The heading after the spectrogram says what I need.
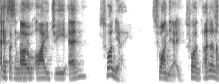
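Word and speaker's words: Soign: Spell it again. I want to see if I can. S-O-I-G-N. Swanye. I don't know. Swanye.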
